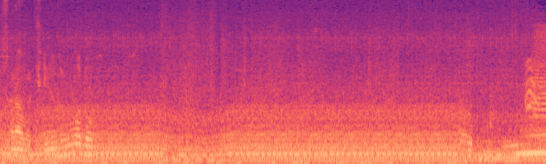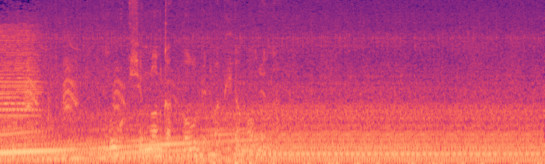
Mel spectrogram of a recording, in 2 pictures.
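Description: Water splashes under car tyres.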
